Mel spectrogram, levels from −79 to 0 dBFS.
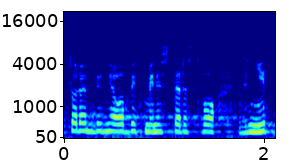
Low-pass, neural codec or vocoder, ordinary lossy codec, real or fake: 7.2 kHz; codec, 16 kHz, 16 kbps, FreqCodec, smaller model; Opus, 64 kbps; fake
